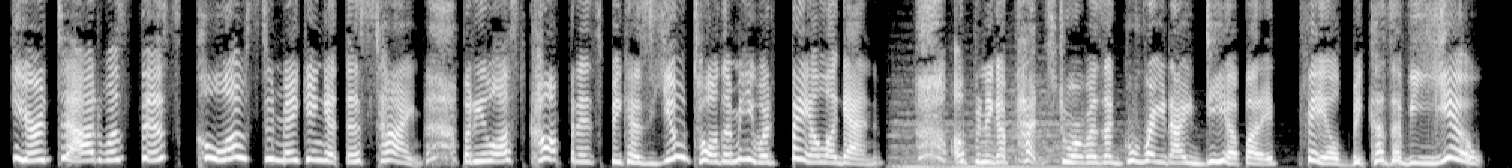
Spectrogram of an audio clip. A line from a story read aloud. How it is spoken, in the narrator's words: My mom screamed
